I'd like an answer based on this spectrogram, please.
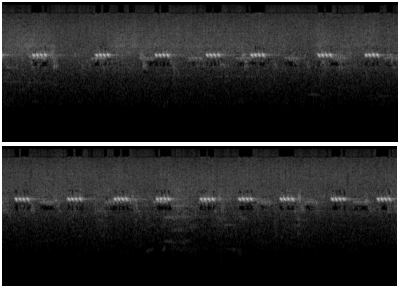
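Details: Crickets chirping at dusk in rural fields. Each chirp is a short, high, pulsed trill, repeated roughly every half second in an uneven rhythm, over a quiet hissing background.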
